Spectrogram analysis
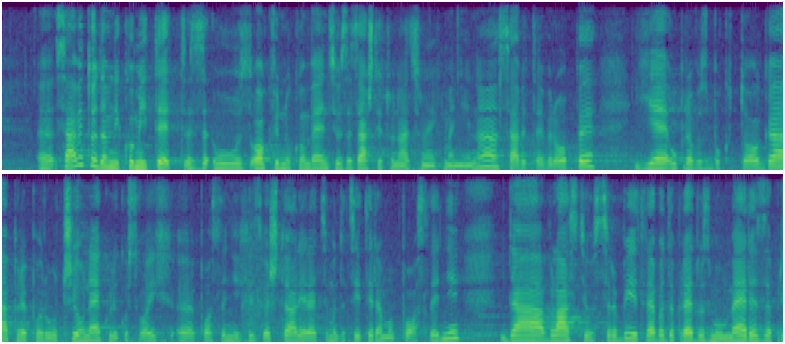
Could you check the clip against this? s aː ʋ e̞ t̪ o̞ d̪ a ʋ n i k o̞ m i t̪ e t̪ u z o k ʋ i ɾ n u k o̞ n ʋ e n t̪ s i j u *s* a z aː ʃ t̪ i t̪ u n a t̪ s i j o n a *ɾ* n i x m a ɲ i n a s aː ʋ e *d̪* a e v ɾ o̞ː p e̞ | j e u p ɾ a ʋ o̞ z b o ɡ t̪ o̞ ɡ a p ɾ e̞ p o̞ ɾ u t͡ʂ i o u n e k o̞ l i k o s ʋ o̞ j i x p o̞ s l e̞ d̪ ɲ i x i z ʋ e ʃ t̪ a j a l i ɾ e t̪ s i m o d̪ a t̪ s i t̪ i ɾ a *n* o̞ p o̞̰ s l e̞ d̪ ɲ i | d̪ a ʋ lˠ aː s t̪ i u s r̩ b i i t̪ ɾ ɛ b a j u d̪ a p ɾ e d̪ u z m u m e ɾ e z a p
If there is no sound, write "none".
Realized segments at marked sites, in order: z, l, t̪, m

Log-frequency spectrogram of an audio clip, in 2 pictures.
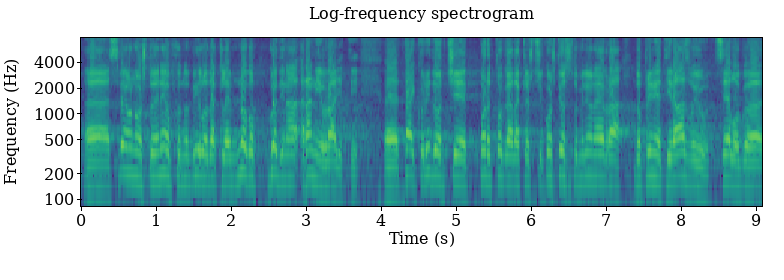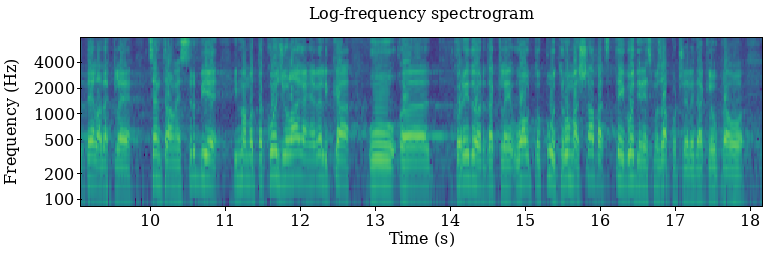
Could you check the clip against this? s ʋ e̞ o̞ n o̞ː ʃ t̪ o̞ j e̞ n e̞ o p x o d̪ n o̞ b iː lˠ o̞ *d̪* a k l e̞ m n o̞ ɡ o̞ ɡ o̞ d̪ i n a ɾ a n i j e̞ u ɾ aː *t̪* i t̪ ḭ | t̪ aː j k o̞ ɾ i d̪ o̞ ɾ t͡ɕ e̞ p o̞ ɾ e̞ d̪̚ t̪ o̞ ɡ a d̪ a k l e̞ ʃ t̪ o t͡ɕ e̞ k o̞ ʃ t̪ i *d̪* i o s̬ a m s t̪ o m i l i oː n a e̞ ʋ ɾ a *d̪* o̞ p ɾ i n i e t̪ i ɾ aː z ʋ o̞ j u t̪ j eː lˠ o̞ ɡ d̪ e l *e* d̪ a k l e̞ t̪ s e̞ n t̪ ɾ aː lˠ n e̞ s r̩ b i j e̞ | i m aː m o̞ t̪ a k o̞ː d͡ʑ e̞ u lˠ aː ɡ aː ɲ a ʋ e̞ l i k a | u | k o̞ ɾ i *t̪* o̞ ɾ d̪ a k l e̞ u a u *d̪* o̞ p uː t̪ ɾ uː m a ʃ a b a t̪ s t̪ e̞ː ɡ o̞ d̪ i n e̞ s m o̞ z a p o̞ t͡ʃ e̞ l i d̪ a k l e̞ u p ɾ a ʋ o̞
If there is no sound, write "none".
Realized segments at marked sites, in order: d̪, d̪, t̪, d̪, a, d̪, t̪

